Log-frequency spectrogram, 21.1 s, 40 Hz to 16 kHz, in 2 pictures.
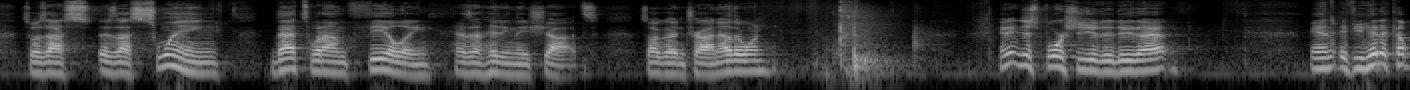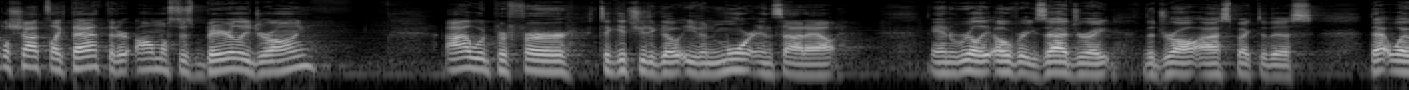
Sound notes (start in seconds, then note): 6.2 club striking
